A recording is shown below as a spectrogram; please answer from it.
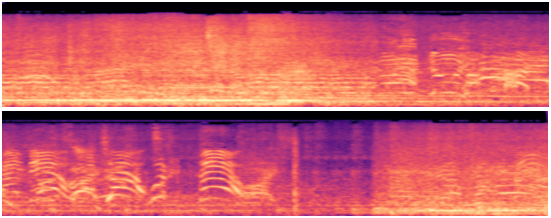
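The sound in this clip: A motorboat drives past an island with a steady engine drone, while people shout and talk loudly over it.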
